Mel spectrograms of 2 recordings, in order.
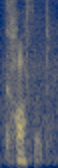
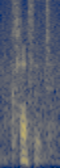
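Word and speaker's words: Cathbad: could be comfort or coffered B is pronounced like a V because it's in the middle of a word and that th sound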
